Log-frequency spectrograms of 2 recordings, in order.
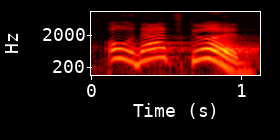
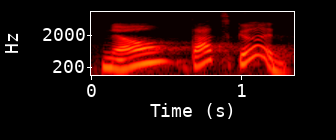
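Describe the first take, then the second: First: High, loud burst of delight; delighted refrain. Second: Slow, lilting contradiction; reassuring correction. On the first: Storyteller reacts to the balloon ride, loudly delighted. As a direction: cheer the good news. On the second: Storyteller overturns the bad news, slow and lilting. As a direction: draw it out to reveal good news. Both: Acted.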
